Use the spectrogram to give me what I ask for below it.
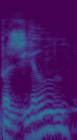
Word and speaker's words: Brazile: Is that how it's pronounced? Brazile? Yes. Yeah.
